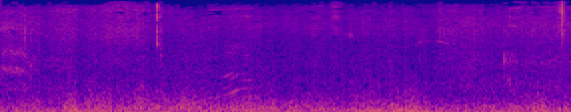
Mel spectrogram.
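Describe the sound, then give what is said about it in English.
Strong wind buffets the microphone at a baseball game, a loud, continuous low rumble and roar that holds steady throughout. “This wind is a little brutal, and I hope you can hear through the wind.”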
